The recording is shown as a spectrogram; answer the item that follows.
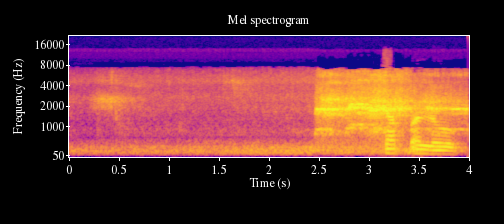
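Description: A loud, drawn-out high call starts suddenly about two and a half seconds in and is held to the end, over low steady background noise.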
